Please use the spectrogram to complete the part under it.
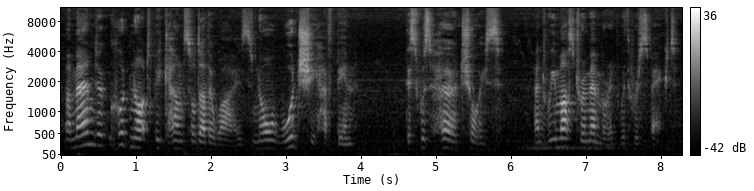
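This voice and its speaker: An actress playing an ancient, grieving but composed female leader in a video game, speaking in measured, formal phrases. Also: fairly low pitch, lively intonation, bright, forceful tone, slight background noise, rough recording. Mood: firm, restrained. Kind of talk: dramatic video game acting.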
